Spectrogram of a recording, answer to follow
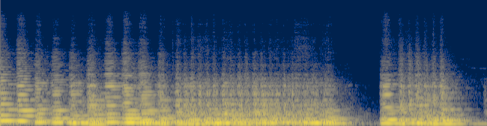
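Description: Double bass played with the bow: a quick run of short, separate notes, then a denser passage that fades away about four and a half seconds in, and a new phrase begins about a second later.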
